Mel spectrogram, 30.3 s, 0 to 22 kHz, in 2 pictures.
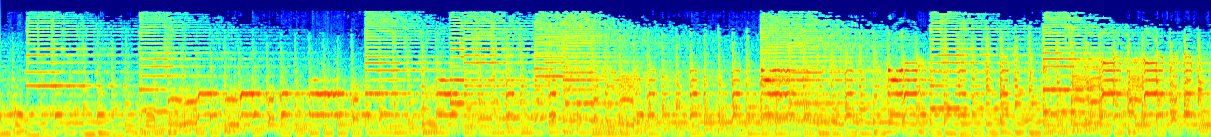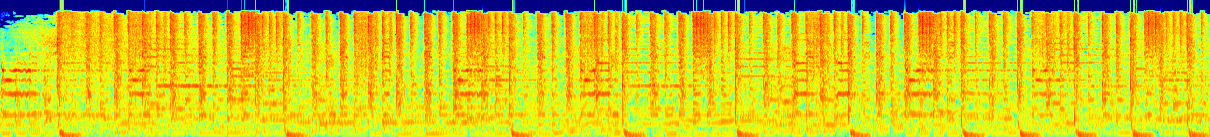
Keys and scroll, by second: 1.7 ctrl+space, 5.9 ctrl+e, 29.7 ctrl+space.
